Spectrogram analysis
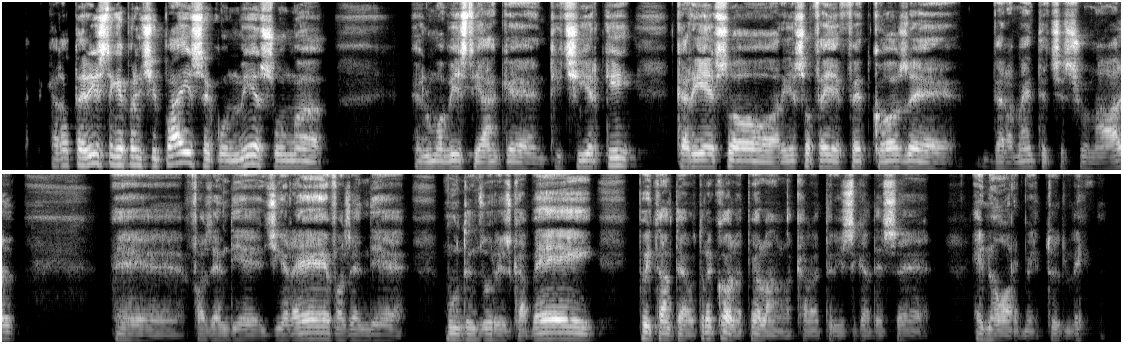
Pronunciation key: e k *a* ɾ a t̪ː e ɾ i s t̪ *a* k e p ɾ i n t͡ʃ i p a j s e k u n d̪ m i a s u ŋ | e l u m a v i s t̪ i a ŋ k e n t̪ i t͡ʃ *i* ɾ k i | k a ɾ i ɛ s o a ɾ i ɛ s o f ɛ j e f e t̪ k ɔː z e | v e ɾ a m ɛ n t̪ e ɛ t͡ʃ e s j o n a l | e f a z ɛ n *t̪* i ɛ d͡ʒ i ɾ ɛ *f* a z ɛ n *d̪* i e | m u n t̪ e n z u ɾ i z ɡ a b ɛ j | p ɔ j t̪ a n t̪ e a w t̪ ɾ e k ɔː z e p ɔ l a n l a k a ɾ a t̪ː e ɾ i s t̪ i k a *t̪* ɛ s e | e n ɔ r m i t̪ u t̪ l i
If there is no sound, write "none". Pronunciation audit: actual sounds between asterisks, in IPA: a, i, i, d̪, f, d̪, d̪

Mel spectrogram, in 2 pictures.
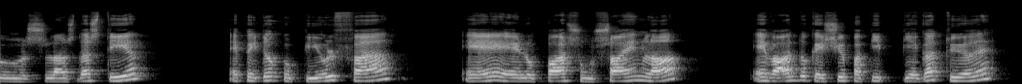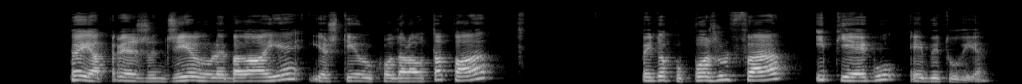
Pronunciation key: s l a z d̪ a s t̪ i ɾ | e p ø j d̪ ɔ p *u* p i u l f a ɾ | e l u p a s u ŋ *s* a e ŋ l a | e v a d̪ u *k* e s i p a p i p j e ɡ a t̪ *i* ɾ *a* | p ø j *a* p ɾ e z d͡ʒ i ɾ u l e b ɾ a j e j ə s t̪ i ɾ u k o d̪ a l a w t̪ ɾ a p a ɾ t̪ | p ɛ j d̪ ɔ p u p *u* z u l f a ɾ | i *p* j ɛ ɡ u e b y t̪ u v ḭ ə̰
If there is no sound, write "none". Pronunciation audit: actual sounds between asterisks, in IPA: u, s, k, y, e, a, ɔ, p

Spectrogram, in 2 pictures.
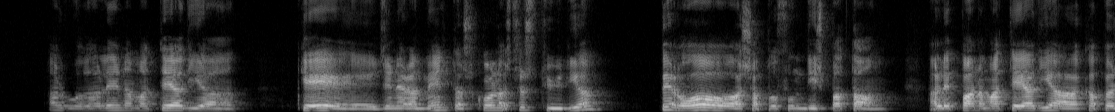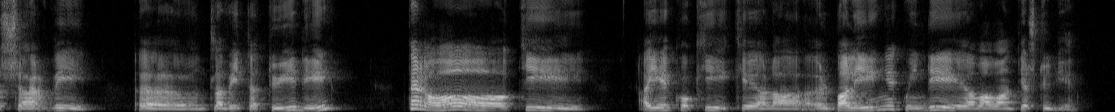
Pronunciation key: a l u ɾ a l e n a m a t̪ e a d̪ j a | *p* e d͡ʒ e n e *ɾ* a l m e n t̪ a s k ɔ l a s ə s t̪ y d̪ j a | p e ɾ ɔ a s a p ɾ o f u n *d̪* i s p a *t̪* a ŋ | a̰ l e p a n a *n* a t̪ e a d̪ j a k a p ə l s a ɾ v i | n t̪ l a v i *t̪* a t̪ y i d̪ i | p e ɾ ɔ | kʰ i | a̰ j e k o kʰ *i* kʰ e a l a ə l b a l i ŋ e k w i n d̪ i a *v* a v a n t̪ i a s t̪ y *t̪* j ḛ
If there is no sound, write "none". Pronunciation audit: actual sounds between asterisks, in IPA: k, ɾ, d̪, t̪, m, t̪, i, v, d̪

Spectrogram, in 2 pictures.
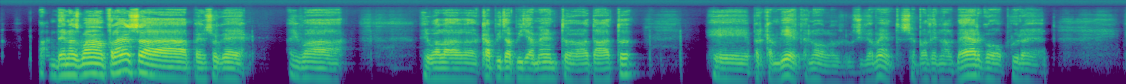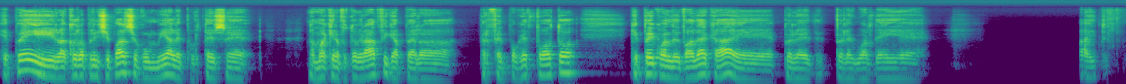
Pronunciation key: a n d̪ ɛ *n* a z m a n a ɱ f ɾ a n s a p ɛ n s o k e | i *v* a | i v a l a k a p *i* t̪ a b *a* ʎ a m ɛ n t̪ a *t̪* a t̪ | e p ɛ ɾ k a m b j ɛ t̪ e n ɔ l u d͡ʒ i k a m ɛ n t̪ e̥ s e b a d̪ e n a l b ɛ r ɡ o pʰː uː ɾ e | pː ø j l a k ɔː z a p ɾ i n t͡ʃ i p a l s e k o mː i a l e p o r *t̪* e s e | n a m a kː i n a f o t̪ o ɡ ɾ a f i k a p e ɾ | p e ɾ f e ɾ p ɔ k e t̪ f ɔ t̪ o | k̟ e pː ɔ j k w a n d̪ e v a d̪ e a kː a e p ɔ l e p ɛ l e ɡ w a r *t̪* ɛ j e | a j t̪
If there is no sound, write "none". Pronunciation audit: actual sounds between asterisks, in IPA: n, v, i, i, d̪, t̪, d̪

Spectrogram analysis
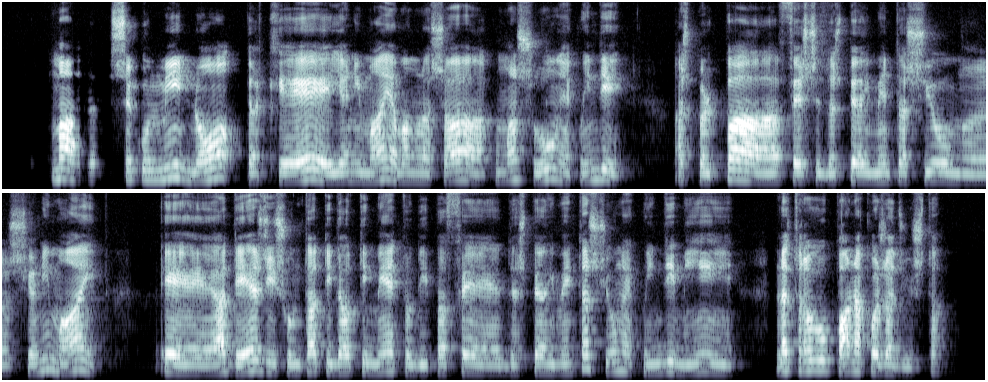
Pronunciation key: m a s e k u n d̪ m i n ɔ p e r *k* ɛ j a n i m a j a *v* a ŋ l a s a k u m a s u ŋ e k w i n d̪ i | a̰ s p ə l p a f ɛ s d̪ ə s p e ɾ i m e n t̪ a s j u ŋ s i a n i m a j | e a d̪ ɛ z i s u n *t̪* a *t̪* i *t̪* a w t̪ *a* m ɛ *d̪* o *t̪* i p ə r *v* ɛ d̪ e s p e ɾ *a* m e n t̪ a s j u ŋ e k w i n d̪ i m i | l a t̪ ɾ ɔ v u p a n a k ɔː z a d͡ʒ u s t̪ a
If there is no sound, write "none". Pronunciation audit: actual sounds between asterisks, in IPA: kʰ, v, t̪, t̪, d̪, i, t̪, d̪, f, i

